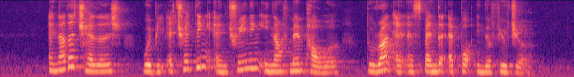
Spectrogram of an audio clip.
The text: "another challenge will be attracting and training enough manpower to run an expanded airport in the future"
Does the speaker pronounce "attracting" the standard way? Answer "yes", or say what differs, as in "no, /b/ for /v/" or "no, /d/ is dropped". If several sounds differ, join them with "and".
no, /k/ is dropped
